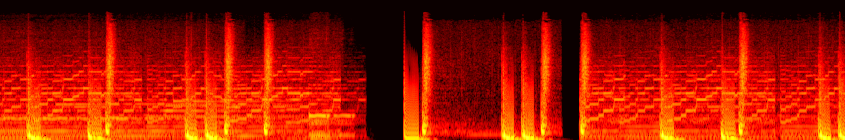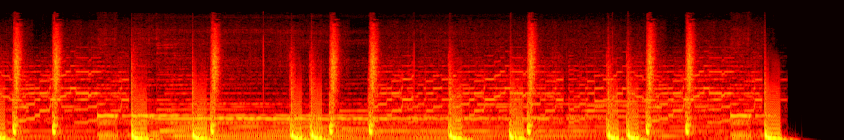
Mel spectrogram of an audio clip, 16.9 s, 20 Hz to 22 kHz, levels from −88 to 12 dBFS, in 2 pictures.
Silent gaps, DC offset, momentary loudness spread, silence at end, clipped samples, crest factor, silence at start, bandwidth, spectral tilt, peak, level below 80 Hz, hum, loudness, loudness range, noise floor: none; under 0.1%; 12 LU; 0.45 s; under 0.1%; 16 dB; 0 s; 13.5 kHz; -5.5 dB/octave; -2 dBFS; -24 dBFS; none; -20 LUFS; 2 LU; -50 dBFS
